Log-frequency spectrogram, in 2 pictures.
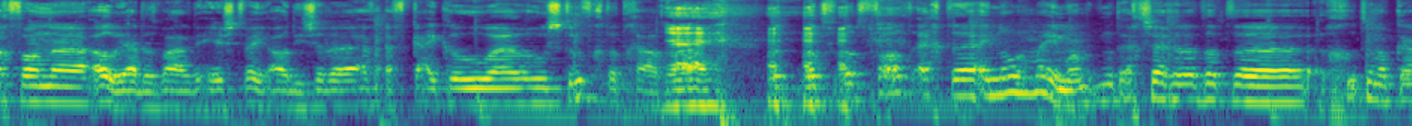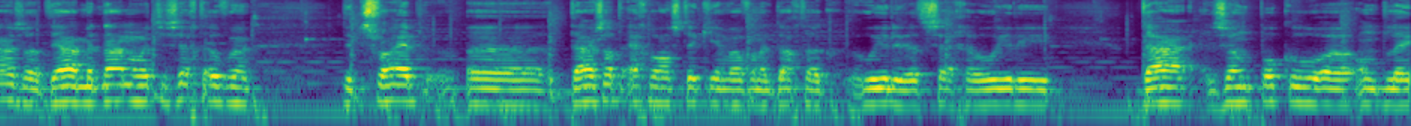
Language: Dutch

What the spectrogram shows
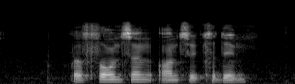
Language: Afrikaans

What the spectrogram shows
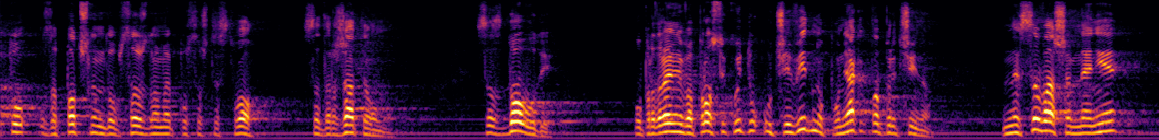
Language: Bulgarian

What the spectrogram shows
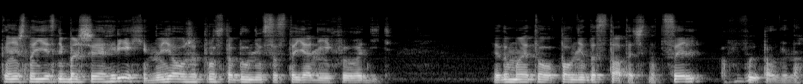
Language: Russian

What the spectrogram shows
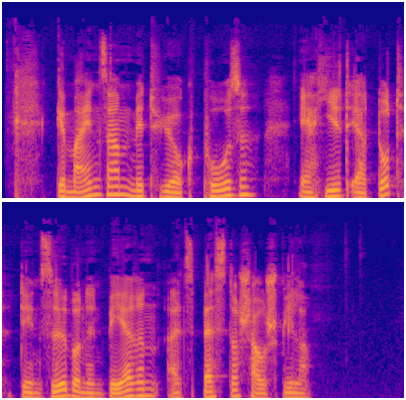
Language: German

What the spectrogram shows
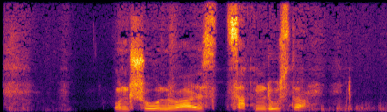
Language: German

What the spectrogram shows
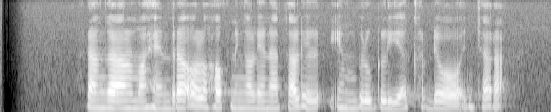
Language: Sundanese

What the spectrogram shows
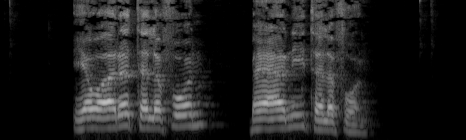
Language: Central Kurdish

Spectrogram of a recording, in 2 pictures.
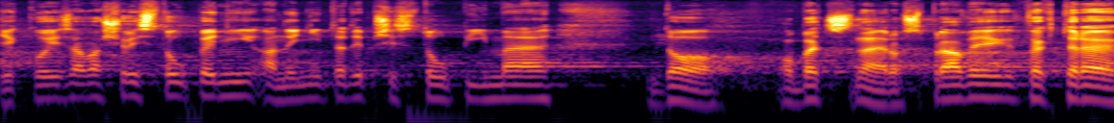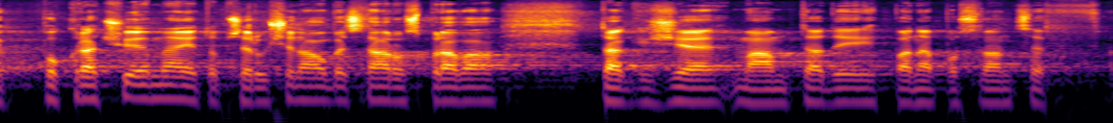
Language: Czech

